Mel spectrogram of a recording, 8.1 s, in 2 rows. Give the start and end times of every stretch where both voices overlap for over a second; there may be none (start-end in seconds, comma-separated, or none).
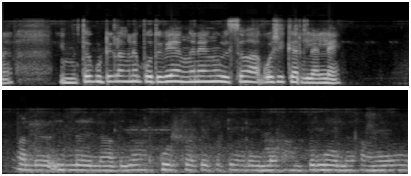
none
